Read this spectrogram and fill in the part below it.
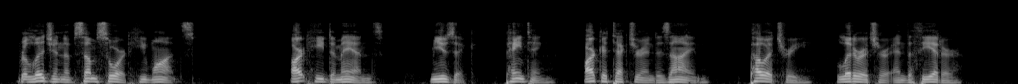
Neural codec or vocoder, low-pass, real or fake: vocoder, 22.05 kHz, 80 mel bands, WaveNeXt; 7.2 kHz; fake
